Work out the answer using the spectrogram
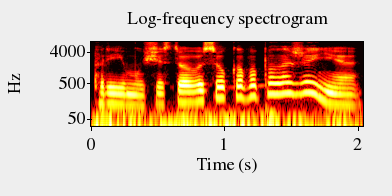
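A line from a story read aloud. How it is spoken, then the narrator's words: Amused snort. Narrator (Russian): хмыкнул Александров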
